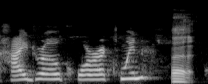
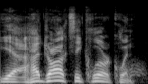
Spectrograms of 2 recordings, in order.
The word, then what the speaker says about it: hydroxychloroquine: And then my second point is how come Trump did not take ivermectin or how do you pronounce that? Hydrochloroquine? Hydroxychloroquine.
